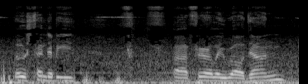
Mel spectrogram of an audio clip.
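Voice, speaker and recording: This man's voice sounds dry with no echo, and there is noticeable background noise behind him. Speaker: travel vlogger. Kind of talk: casual vlog commentary. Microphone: phone near.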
